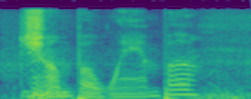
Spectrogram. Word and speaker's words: Chumbawamba: Chumbawamba? – Yeah.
